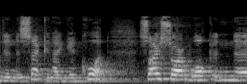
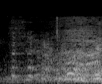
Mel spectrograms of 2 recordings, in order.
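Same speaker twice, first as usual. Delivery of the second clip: breathy high giggle; short airy laugh; light laugh; 5 dB quieter than usual. Real, not acted. Laughs at own plan.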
